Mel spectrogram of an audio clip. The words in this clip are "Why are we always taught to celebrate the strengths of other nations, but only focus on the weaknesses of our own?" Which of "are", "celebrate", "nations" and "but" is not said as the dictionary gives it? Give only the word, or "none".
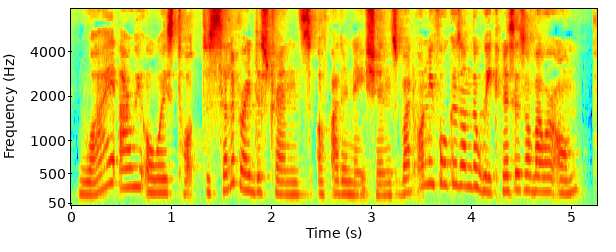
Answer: none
